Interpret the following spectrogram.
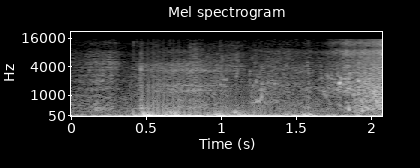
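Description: Wind buffeting the microphone outdoors: an uneven, gusting low rumble that starts about half a second in.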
